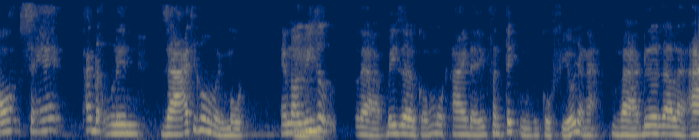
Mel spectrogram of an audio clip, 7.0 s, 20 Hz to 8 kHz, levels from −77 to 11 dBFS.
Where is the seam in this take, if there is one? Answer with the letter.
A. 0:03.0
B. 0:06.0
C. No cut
B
